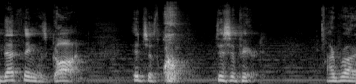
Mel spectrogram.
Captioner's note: whooshes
